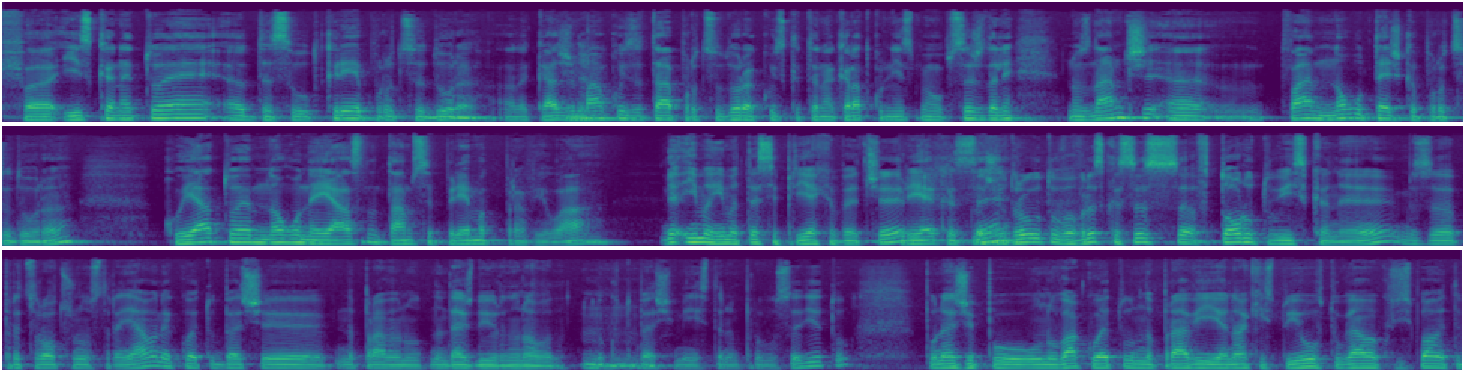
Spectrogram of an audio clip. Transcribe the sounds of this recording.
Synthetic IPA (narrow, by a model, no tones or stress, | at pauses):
fʔiskənɛt̪oɛd̪ɐsɛot̪kɾiɛpɾot̪sɛd̪uɾəd̪ɐkaʒɛmːalˠkʊizɐt̪ajəpɾot̪sɛd̪uɾəːkoiskət̪ɛnɐkɾat̪koniɛsmɛopsɤʒd̪əlinoznaɛmt͡ʃɛ | t̪ovaɛmnɔɡʊt̪ɛʃkəpɾot̪sɛd̪uɾə | kʰojat̪oɛmnɔɡʊnɛjasnət̪amsɛpɾiɛmɐt̪̚pɾɐvḭlˠa̰ | d̪aiməimɐt̪ɛsɛpɾiɛxəvɛt͡ʃɛpɾiɛxəsmɛʒd̪ud̪ɾuɡot̪ovɐvɾɤskəsəsft̪ɔɾot̪oiskənɛzɐpɾɛt̪sɾɔt͡ʃnoːt̪st̪ɾɐnʲjavɐnɛkoɛt̪obɛʃɛnɐpɾavɛnoːt̪nɐd̪ɛʒd̪ɐjoɾd̪ɐnɔvəd̪d̪okə̥t̪obɛʃɛminist̪əɾnɐpɾɐvosɤd̪iɛt̪o | ponɛʒɛpoːnovakoɛt̪onɐpɾaviɐnakist̪oilˠoft̪oɡavɐːko̥sispɔmnɛt̪ɛ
